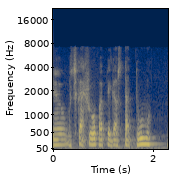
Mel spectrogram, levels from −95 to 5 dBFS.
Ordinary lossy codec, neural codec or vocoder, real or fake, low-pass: none; none; real; 7.2 kHz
